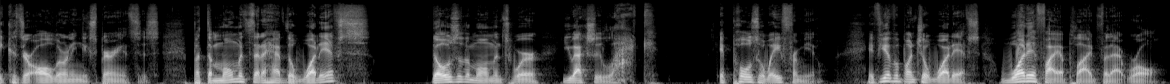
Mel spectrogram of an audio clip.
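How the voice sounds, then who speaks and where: Very deep raspy man with a cold. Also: dry recording, studio quality. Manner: earnest, repetitive, coaching tone. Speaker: podcast host. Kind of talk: motivational solo podcast talk.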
